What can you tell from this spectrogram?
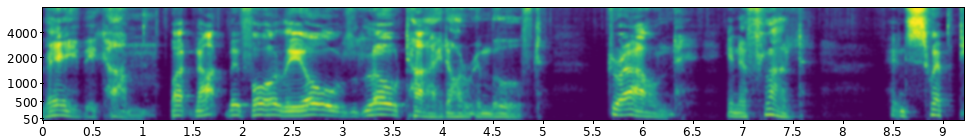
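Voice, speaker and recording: A man's put-on character voice at a medium pitch, very slow, with lively intonation. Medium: video game. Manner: halting, trailing off mid-sentence.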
